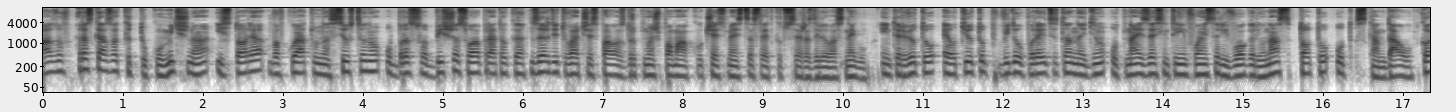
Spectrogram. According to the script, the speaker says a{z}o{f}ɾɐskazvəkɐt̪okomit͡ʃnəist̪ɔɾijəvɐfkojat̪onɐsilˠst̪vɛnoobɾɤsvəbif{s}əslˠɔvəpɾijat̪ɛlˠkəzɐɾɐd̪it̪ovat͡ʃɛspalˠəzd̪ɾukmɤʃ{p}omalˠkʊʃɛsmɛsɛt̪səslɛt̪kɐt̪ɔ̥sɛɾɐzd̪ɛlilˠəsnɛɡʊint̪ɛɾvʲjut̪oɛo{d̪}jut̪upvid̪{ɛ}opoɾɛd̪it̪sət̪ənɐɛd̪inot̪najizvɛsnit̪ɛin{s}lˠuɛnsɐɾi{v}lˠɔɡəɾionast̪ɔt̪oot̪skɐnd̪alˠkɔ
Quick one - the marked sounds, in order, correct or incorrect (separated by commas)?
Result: correct, correct, incorrect, correct, incorrect, correct, incorrect, correct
